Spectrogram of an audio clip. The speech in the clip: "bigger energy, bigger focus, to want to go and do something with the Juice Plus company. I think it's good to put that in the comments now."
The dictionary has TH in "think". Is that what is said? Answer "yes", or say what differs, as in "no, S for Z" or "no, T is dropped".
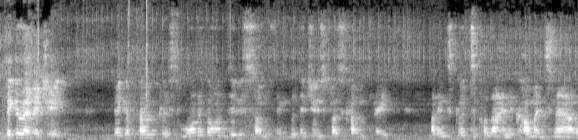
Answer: yes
